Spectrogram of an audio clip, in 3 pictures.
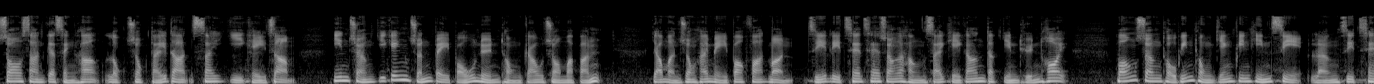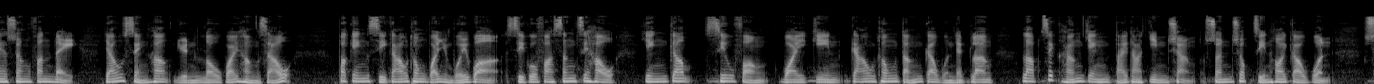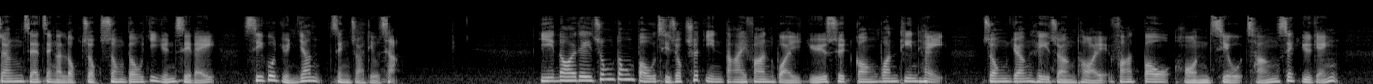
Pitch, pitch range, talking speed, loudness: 115 Hz, 100-135 Hz, 240 characters per minute, -25 LUFS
